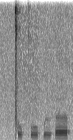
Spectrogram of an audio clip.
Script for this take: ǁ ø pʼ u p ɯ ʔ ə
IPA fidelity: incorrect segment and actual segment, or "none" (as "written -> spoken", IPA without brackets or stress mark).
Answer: ø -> u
